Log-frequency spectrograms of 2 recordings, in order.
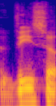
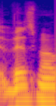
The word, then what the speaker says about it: Visma: many times, up into Stage 7, the UAE, Visa Lease, is that how you say it? Visma Lease, A-Bike.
